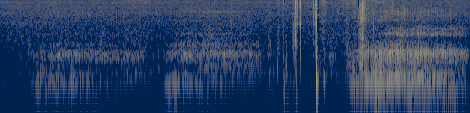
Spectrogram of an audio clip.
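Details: Snoring.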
